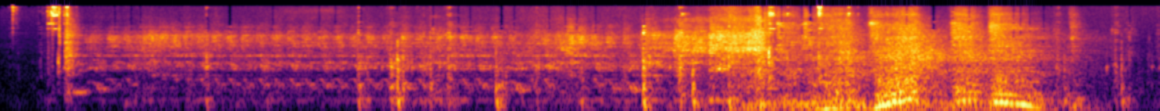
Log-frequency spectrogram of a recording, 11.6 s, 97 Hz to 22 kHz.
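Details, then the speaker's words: 1992 Oltcit petrol engine, sat seven years without fresh fuel, petrol dribbled into carburettor: cranks, catches briefly, revs unevenly then fades; owner suspects a dead fuel pump or old fuel. "yeah it's struggling to um draw the petrol through um it could be the fuel pumps died"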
